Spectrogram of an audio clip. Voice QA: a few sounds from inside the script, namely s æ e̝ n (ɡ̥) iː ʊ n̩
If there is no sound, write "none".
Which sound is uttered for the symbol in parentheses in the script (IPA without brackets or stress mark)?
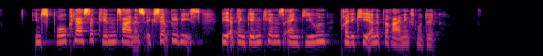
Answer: ɡ̥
